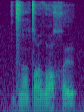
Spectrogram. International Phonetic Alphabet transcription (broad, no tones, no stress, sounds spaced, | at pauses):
d͡z ɑ̃ tˤ ɛ ðˤ ʏ χ ʏ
